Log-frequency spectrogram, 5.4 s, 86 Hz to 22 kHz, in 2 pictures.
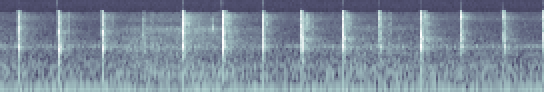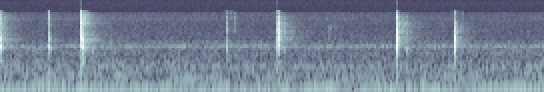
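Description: Fingertips tap and trace on the glass front and black frame of a small square picture held close, giving 20 short, bright clicks at an uneven pace over a steady low hum. Each tap is crisp and dies away almost instantly, with faint scratchy tracing between them.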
